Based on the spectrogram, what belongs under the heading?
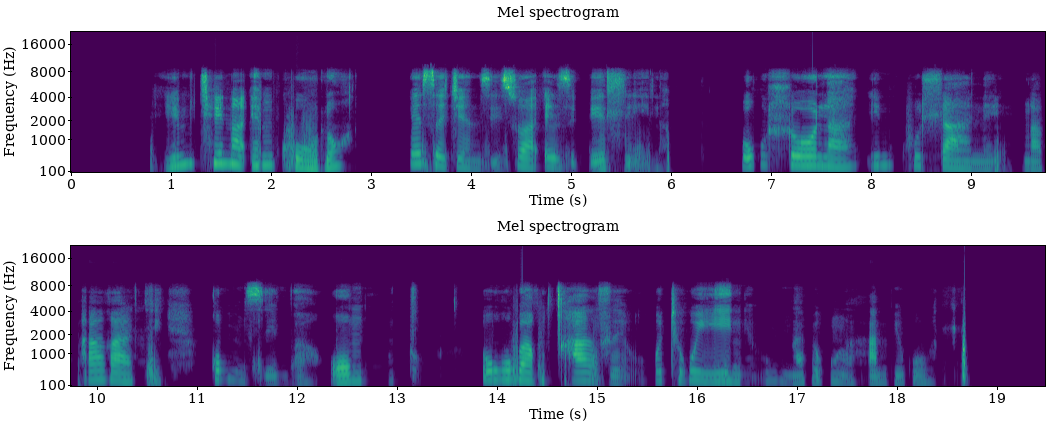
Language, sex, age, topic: North Ndebele, female, 36-49, health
